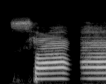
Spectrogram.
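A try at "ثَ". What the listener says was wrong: সা না, থা। থা। থা। আবার সা সার উচ্চারণ কোন জায়গায়, সার মাখরাজ কোথায়? জিব্বার আগা। সামনের উপরে দুই দাঁতের আগা। আগা আগা। নরম হবে।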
